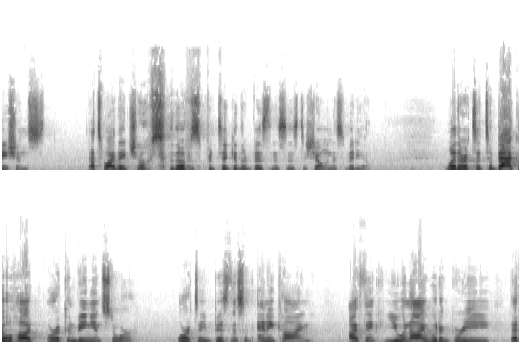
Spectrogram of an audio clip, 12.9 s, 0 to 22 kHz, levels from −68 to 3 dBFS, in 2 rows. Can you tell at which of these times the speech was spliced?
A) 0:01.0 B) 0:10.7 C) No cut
A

